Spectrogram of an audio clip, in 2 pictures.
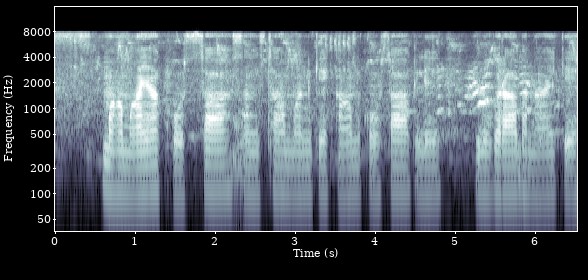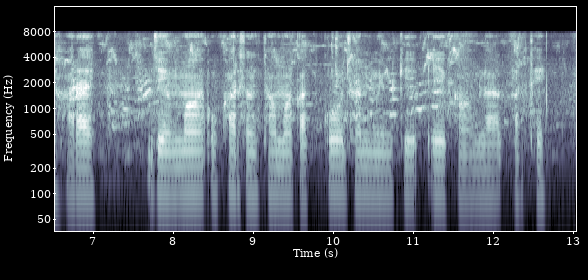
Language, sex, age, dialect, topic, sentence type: Chhattisgarhi, male, 18-24, Western/Budati/Khatahi, banking, statement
